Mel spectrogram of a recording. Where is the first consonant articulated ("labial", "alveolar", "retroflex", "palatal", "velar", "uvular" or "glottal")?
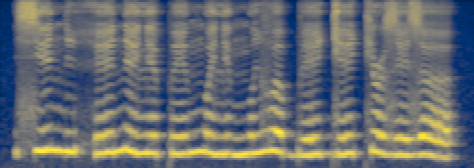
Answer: alveolar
